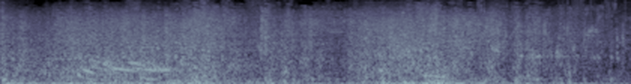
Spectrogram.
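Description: Rapid bursts of video game gunfire crackle loudly and continuously, a dense fusillade of shots with sharp impacts filling the moment.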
